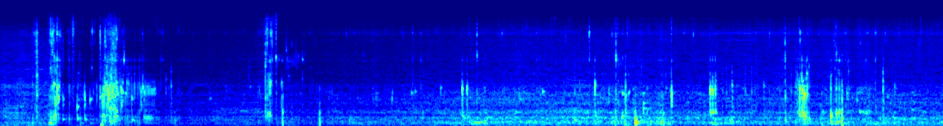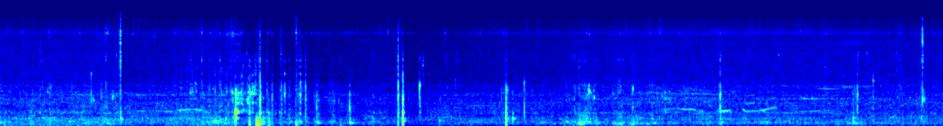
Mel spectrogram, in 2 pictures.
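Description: Water crackles and pops, heard muffled underwater.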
